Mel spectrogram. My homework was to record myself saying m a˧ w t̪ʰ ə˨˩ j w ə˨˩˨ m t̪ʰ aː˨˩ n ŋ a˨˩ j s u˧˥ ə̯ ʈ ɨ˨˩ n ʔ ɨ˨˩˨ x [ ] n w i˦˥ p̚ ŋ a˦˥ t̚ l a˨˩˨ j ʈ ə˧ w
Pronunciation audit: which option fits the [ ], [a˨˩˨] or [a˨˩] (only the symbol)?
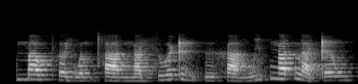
a˨˩˨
